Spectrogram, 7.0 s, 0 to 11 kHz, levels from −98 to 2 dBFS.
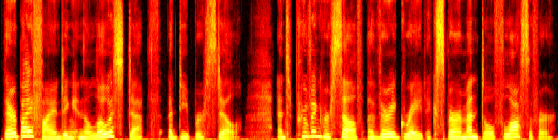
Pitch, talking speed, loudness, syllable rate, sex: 245 Hz, 145 wpm, -16 LUFS, 5.0 syllables/s, female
